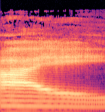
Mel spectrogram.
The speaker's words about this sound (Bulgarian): Мојот аларм го прави најубавиот звук рано наутро. Сакаш ли заедно да го слушаме?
